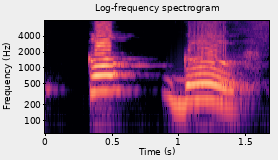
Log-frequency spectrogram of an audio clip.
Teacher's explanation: Back of the tongue and soft palate. आप बोल के देखिए अपने आप, आपकी जो जीभ है, आपकी टंग है, it will गो to that position.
